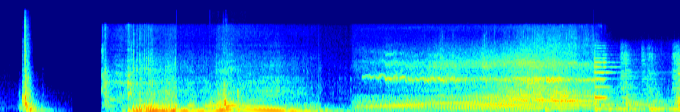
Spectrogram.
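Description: A car engine revving and accelerating, its pitch climbing, with a brief dip about three seconds in. Plucked guitar music comes in near the end.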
